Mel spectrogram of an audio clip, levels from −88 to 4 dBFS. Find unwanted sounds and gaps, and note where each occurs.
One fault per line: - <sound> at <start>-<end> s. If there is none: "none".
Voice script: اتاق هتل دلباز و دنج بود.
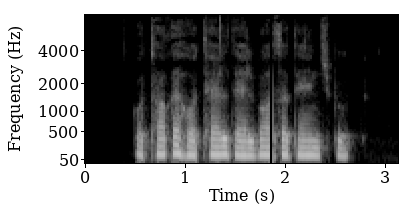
- dropout at 1.8-1.9 s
